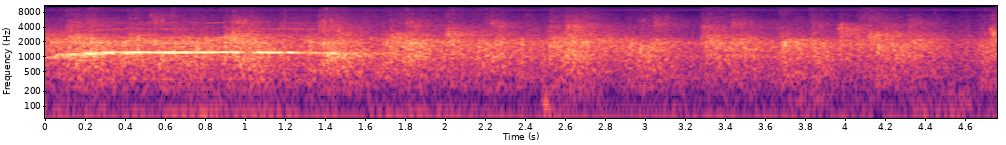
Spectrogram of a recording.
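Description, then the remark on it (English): A crowd claps steadily, a dense, continuous wash of applause that holds at a fairly even level throughout, with a brief faint whistle-like tone near the start. “Oh, keep clapping, keep clapping, keep clapping.”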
